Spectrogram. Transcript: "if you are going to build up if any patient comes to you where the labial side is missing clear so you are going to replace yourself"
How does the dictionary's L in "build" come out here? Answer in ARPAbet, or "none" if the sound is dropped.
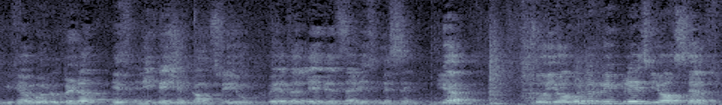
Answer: L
